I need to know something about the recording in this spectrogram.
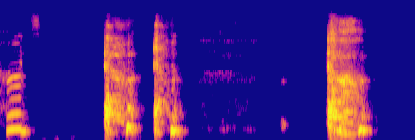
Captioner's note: coughs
